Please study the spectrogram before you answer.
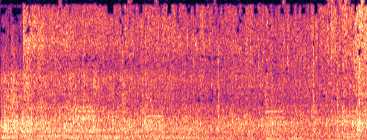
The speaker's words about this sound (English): Gentlemen, you may start your engines.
